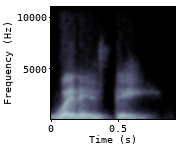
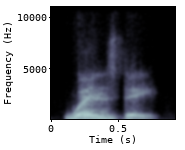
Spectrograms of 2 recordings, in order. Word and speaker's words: Wednesday: words wednesday in wednesday the first d is silent while the second e is selling this is where it has just two syllables so don't say wednesday just say wednesday handsome grandmother hank the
